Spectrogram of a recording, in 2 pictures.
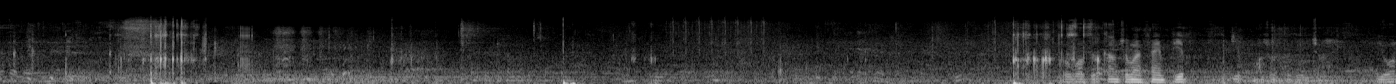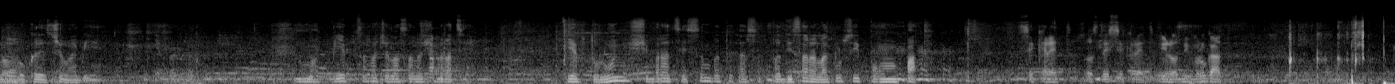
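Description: A second young man laughs and talks close by.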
